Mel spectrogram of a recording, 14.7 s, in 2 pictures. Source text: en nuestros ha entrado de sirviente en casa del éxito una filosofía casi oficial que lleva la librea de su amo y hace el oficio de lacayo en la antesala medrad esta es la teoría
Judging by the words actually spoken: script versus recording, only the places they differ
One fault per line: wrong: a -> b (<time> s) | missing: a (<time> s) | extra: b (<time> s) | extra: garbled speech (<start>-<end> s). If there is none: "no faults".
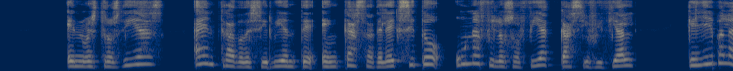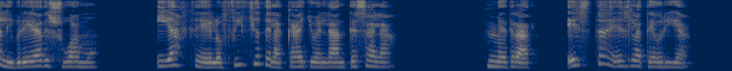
extra: dias (1.2 s)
